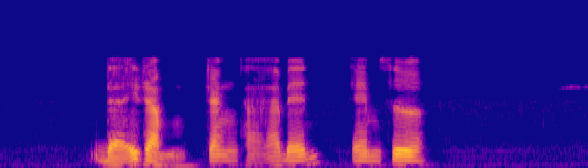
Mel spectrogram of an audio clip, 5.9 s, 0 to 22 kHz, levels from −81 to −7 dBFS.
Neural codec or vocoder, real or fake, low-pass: none; real; 5.4 kHz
